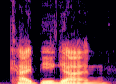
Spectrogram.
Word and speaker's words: kaibigan: Kaibigan.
